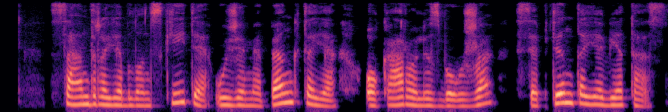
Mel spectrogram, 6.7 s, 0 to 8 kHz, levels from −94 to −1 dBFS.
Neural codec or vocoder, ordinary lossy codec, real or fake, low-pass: none; Opus, 64 kbps; real; 7.2 kHz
